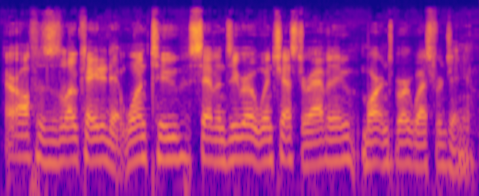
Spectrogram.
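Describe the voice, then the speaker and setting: Male advisor presenting a scripted commercial, middle pitch, very dry close recording. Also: fairly even intonation, brisk, no room sound. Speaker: financial advisor in an advertisement. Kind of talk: scripted ad read.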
